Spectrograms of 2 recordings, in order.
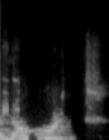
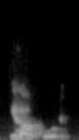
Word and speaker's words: yogurt: Primero cargan la O. Yogurt. Y la Y la Y en italiano se pronuncia más parecido a la I. Entonces, la Y tiene una pronunciación muy de I. Entonces es yogurt. Más que, porque nosotros decimos yogur, no, este es yogurt. Y bien marcada la T, pues sí, estamos en Italia.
